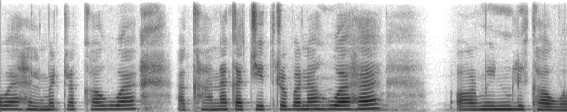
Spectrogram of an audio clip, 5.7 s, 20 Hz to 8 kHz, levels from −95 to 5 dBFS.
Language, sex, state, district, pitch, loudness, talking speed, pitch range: Hindi, female, Jharkhand, Ranchi, 245 Hz, -18 LUFS, 150 wpm, 240-255 Hz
